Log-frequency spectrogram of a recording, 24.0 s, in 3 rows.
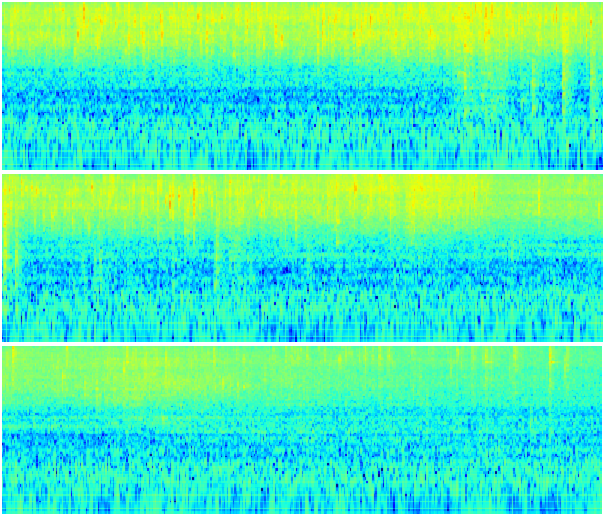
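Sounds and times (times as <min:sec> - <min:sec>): bacon sizzling in a frying pan: 0:00.0 - 0:24.0
spatula scraping a pan: 0:06.0 - 0:06.9, 0:13.3 - 0:13.8.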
